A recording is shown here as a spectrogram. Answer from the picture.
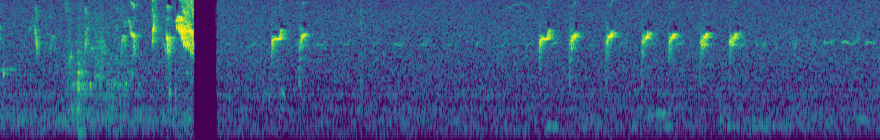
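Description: Wild birds calling: a jumble of calls in the first two seconds, then, after a brief dropout, two short high chips and a run of about eight quick high chirps, roughly four a second.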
